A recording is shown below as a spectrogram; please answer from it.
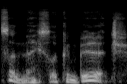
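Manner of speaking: under-the-breath mutter. Retelling a remark made at a loud bar: imitating muttering under breath. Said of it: "just under his breath".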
